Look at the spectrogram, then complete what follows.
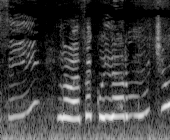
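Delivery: mother asking her daughter about the new puppy, high and sing-song. Real, not acted. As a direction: gush at the little one with a high lilting voice. Talking to toddler about puppy.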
